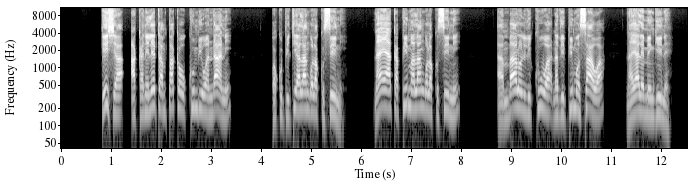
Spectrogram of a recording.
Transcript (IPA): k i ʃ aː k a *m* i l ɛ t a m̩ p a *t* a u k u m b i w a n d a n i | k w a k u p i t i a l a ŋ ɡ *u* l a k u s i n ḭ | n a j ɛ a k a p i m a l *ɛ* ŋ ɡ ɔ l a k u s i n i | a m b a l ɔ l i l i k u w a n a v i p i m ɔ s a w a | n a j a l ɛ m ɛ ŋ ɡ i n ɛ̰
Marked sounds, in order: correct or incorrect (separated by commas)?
incorrect, incorrect, incorrect, incorrect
